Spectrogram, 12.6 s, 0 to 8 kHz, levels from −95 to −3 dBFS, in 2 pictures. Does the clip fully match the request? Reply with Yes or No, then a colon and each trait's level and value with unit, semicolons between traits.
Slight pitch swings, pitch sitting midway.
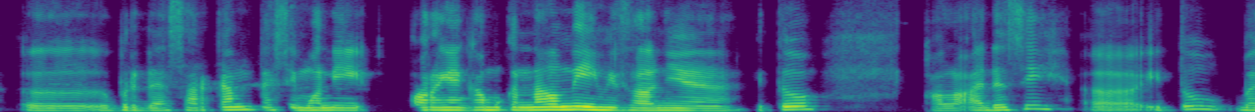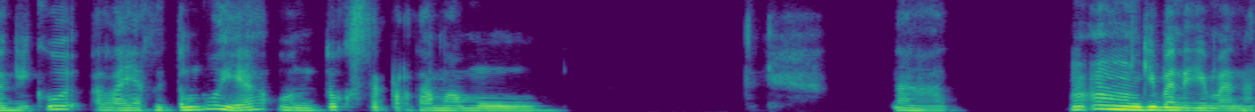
No: average, 3.6 semitones; medium, 170 Hz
